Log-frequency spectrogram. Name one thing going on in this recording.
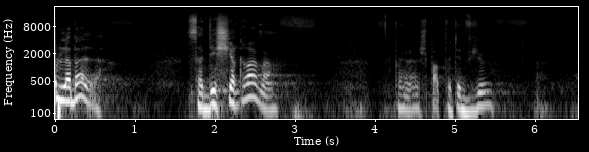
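A middle-aged man speaks with animation in a large room.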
